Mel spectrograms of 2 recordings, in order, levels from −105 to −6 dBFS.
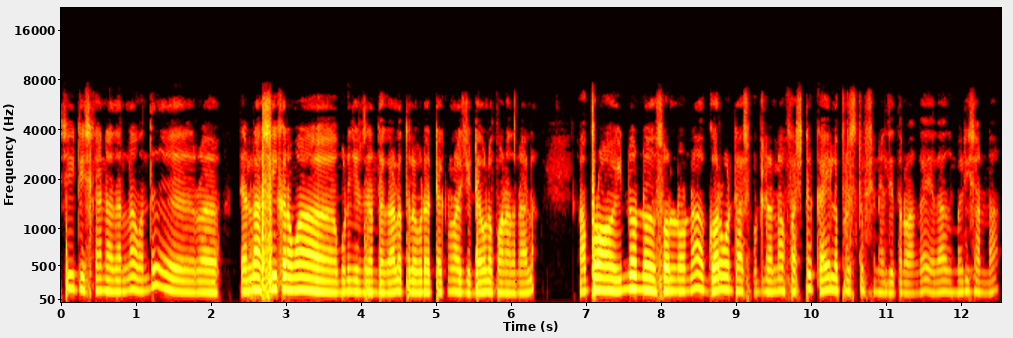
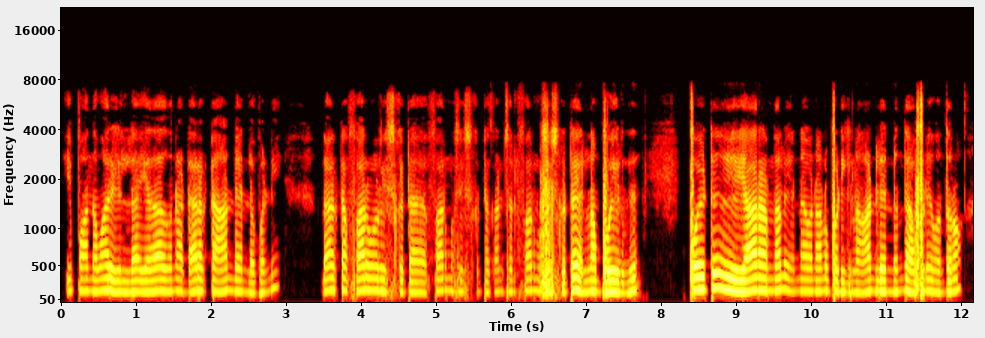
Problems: none marked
